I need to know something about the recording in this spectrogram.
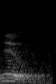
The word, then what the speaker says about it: GNU: lots of jokes because according to the dictionary the g is silent and the word is pronounced new so every time you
